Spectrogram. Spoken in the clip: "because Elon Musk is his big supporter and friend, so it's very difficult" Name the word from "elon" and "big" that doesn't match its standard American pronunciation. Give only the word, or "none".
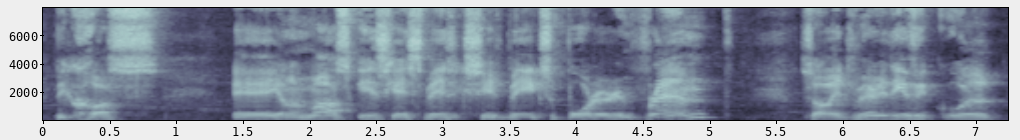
elon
